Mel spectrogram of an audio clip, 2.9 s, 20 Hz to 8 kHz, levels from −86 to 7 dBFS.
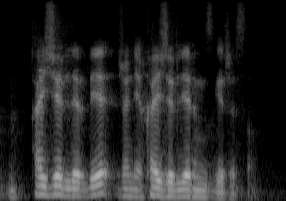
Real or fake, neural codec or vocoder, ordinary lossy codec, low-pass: fake; codec, 16 kHz, about 1 kbps, DyCAST, with the encoder's durations; none; none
